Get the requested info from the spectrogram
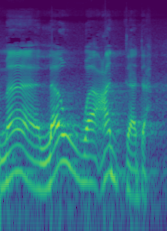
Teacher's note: adapun Khalaf baca tanpa gunnah, bi ghairi gunnah, maksudnya ma law wa addadah.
